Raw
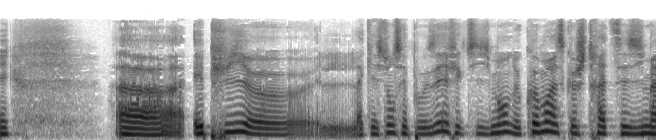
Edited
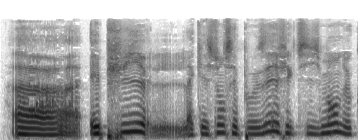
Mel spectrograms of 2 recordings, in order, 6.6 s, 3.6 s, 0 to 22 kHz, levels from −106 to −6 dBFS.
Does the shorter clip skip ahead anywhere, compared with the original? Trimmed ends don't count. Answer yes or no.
yes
